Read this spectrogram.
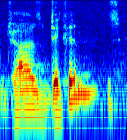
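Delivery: Wilde's drawn-out disbelief; incredulous echo. Acted. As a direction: draw the name out as a surprised question. Wilde echoes the name as question.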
